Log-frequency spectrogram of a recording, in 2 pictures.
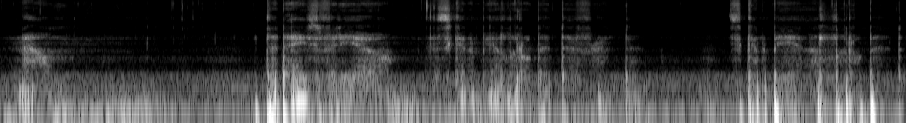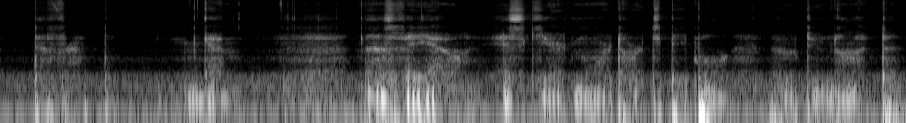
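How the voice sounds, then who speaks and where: A man whispering at a moderate pace, with big swings in loudness, long, frequent pauses and noticeable background noise. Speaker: ASMR creator. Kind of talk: ASMR tutorial talk. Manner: soft-spoken whisper.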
